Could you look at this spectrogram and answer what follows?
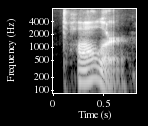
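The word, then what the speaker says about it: Thaler: uh you're I guess we're pronouncing his name Thaylor or Ther. But do you realize that his name is basically pron he's scand it's a Scandinavian name. It's pronounced taller, right?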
